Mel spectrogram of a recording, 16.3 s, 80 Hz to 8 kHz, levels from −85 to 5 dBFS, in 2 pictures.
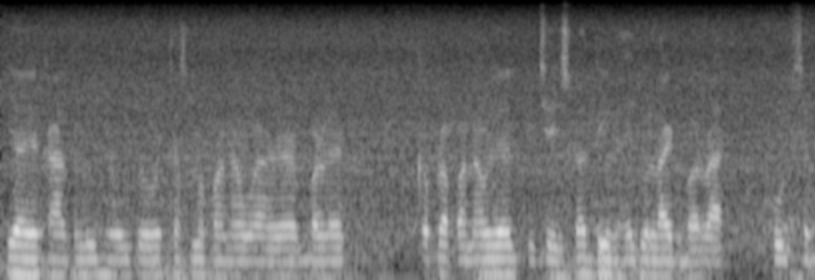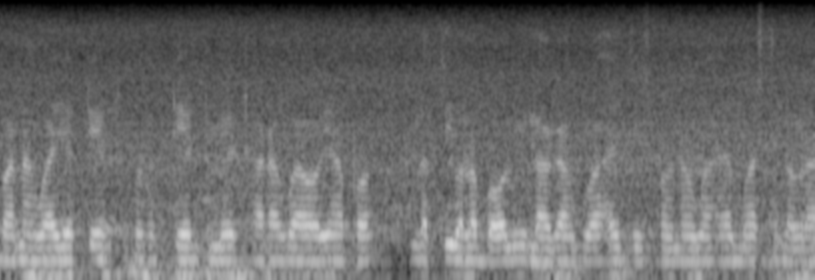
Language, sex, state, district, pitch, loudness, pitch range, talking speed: Hindi, male, Himachal Pradesh, Shimla, 115 Hz, -19 LUFS, 110-120 Hz, 185 wpm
